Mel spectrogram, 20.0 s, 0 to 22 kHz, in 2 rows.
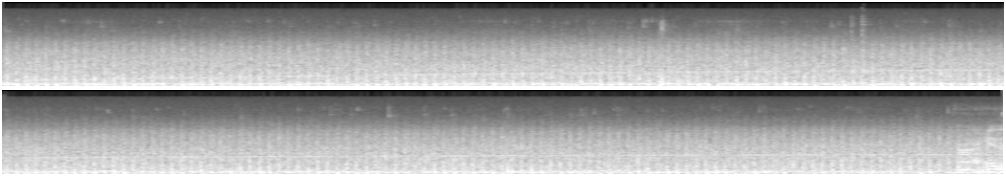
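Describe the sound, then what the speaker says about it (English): The turbine of a UH-1 Huey helicopter in DCS spools up steadily, a rising whine climbing in pitch over a constant low engine drone for the full twenty seconds. "I hear the turbine going."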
